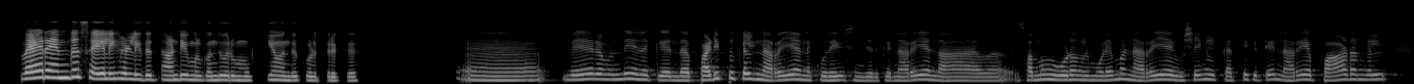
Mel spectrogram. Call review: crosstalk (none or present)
none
